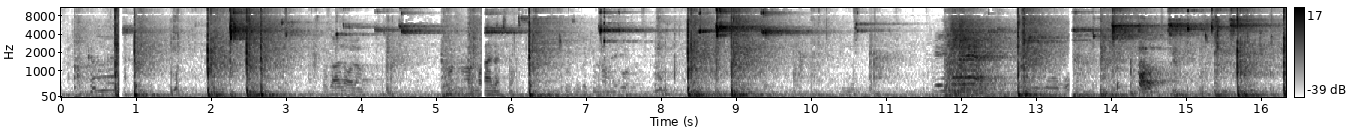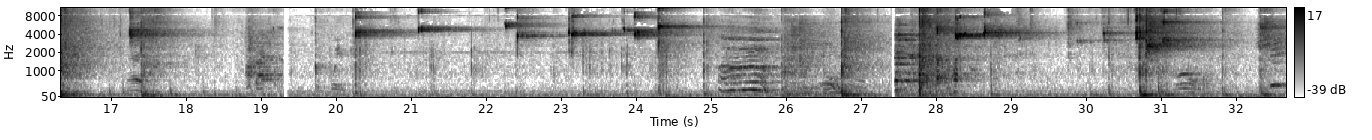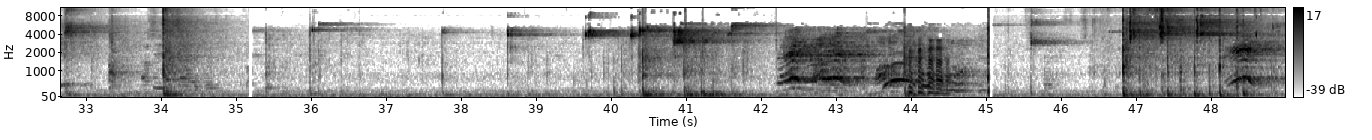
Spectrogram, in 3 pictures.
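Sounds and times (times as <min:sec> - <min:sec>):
basketball bouncing on hardwood floor: 0:01.9 - 0:02.9, 0:08.3 - 0:09.9, 0:15.2 - 0:17.8, 0:46.8 - 0:48.9.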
